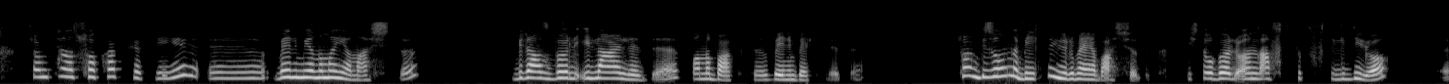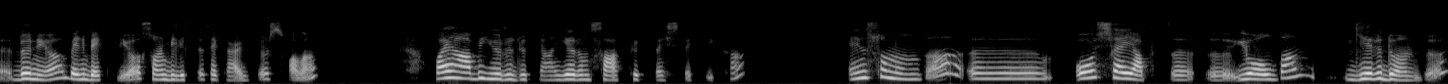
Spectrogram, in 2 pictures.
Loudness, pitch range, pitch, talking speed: -21 LUFS, 235-315 Hz, 270 Hz, 120 wpm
